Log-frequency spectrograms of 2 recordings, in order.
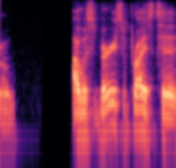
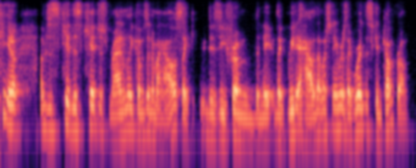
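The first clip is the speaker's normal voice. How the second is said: usual speaking voice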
